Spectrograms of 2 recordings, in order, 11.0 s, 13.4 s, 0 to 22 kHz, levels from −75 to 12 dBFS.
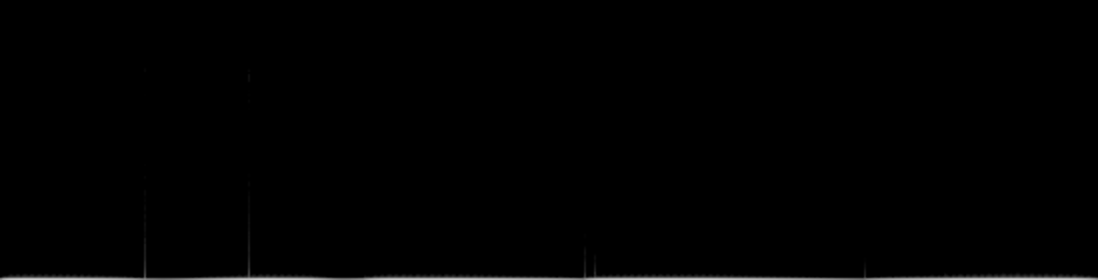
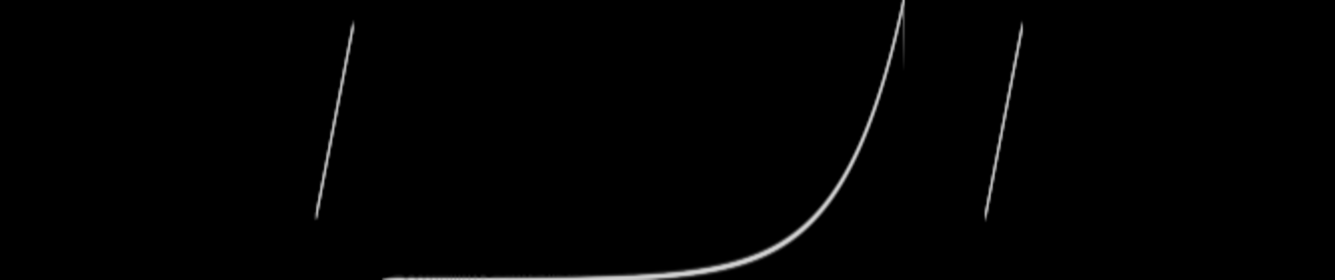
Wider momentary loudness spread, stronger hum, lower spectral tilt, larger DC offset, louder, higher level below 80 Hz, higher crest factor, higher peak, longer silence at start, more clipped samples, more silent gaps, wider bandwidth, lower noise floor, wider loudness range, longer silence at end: first, 17 LU vs 12 LU; neither; first, -12.5 dB/octave vs -3 dB/octave; neither; second, -15 LUFS vs -9 LUFS; first, -10 dBFS vs -20 dBFS; about the same, 8 dB vs 6 dB; first, -2 dBFS vs -6 dBFS; second, 0 s vs 3.15 s; neither; second, none vs 3.53-3.81 s, 9.03-9.84 s; second, 0.2 kHz vs 2.5 kHz; second, -34 dBFS vs under -90 dBFS; second, 2 LU vs 7 LU; second, 0 s vs 3.15 s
